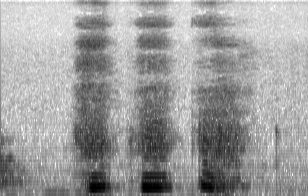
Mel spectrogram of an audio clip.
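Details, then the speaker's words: Imitated clearing of nasal mucus drawn back into the throat: three short, throaty hawking bursts to expel the postnasal phlegm. "तो पेशेंट उसको पहले अंदर की तरफ को खींचेगा। जब वो बलगम जो है आप मरीज के बिल्कुल गले में डिपिंग नीचे की तरफ को जब आ जाता है, तो वहाँ से वो बलगम खांसी से या लोकल लैंग्वेज में खकारने से उसको बाहर निकाल देगा इस तरीके से।"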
